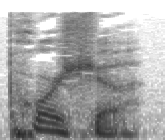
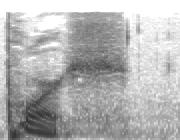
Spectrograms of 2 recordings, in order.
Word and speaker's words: Porsche: It's understandable for English speakers to make your mistake of not pronouncing the ending I in Schadenfreude because of the silent E at the end of so many of our words. But an E at the end of German words following a consonant is almost always pronounced a, as in Porsche, not Porsche.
